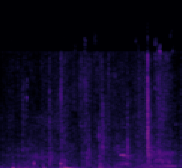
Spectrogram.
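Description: Faint, irregular knocks and thumps, about five in two seconds, as people shift at the desks and podium of a microphone-equipped chamber, over a faint steady low hum.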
